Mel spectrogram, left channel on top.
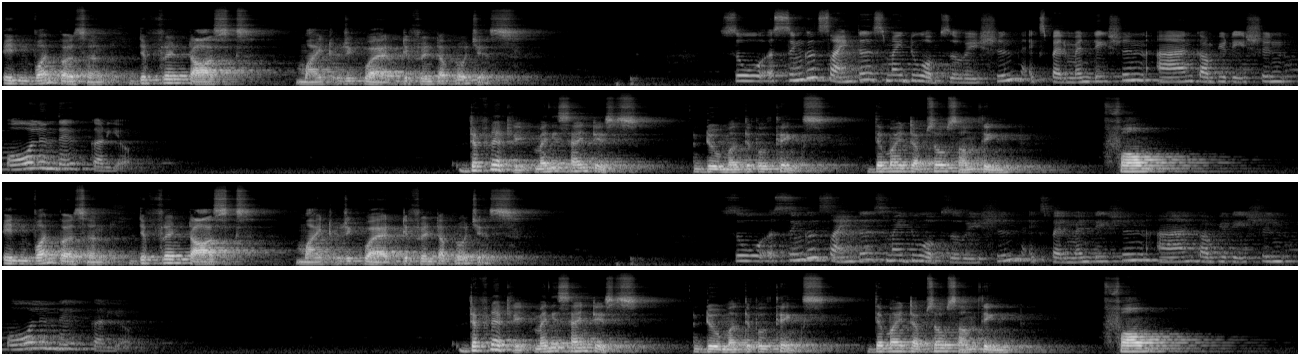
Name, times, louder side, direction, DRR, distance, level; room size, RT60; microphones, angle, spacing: voice 1, 0.0-2.5 2.9-5.2 17.5-19.3 19.9-21.2 21.6-23.0 24.0-24.5, right 1 dB, 10° right, 4 dB, 1.0 m, -20 dB
voice 2, 7.2-14.3 14.6-14.7, left 3 dB, 65° left, 8 dB, 0.8 m, -30 dB
20.5 x 7.3 x 5.0 m, 1.5 s
head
